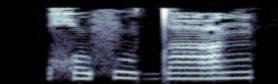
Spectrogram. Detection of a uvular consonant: present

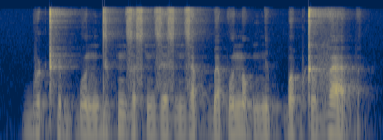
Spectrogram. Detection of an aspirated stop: present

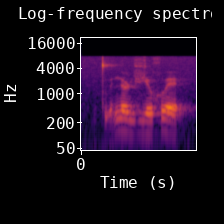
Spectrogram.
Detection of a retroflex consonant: present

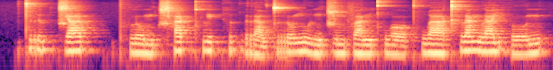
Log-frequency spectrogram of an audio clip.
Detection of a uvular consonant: absent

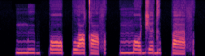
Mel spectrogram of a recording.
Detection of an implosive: absent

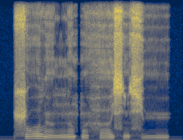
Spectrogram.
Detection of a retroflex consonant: present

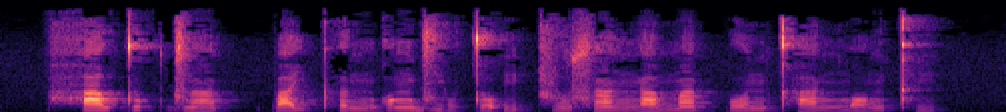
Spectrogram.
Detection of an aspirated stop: present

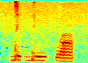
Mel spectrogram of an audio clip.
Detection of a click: absent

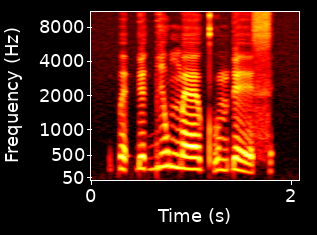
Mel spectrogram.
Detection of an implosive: present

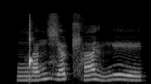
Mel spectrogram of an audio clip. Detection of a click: present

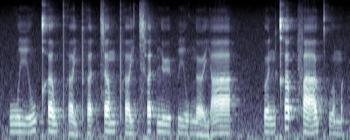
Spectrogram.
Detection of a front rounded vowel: present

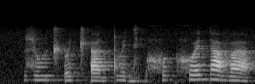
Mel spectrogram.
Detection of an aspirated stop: absent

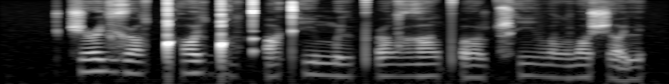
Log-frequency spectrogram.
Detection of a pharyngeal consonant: absent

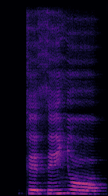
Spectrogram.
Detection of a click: absent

